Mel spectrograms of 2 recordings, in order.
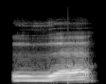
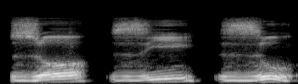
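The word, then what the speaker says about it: ذ: ya dadi jangan dibaca zo zi zu z ini banyak sekali ibu-ibu yang baca huruf zo apa d zai. Kemudian huruf dzal jangan dibaca zai. Zaz zi zu salah.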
